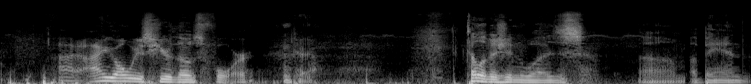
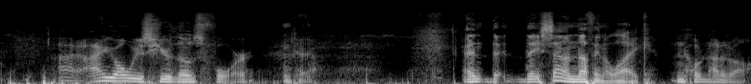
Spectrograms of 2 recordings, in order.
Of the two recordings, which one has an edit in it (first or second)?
first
